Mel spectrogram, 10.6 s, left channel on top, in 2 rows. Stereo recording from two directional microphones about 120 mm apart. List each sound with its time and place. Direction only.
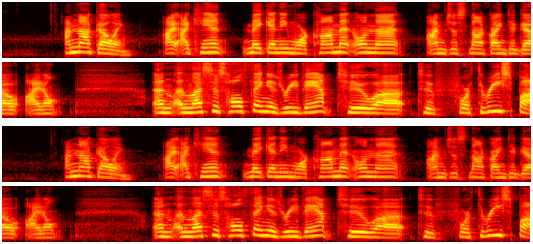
0.6 s speech: 40° left (ahead or behind)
